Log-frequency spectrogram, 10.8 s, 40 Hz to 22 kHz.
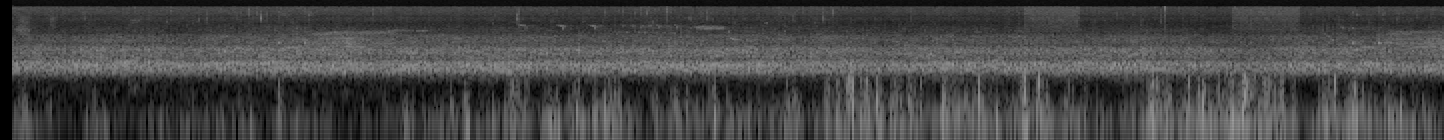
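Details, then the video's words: Migrating sandhill cranes on the Platte River, Nebraska, in March 2017: a dense, continuous chorus of many calling birds forms a steady mid-pitched wash, under heavy low rumbling wind or handling thumps. "Sandhill Cranes"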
